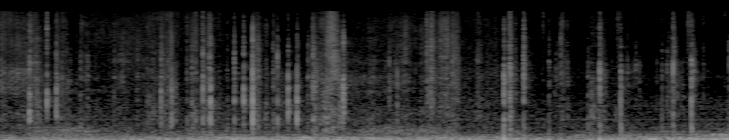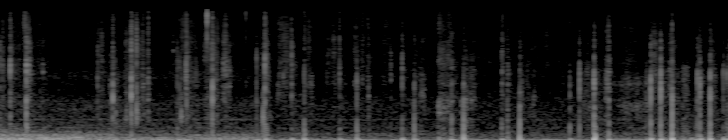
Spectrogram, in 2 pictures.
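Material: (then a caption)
Plastic. Fingertips and nails tap rapidly on the hollow-looking, silver-painted molded plastic head of a Stormbreaker replica prop axe held close. Soft, dry clicks and light crinkly taps patter quickly and unevenly over a low rumble, growing louder and sharper in the last few seconds.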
